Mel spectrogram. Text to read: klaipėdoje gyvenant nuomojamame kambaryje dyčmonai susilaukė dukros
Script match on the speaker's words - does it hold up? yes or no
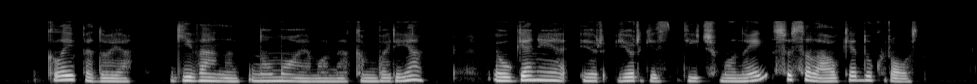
no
